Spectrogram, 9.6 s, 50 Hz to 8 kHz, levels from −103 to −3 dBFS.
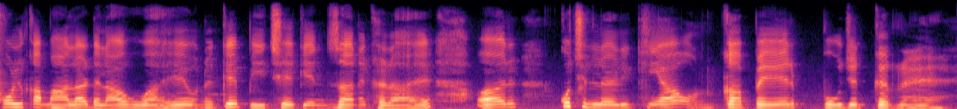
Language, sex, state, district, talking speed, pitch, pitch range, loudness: Hindi, female, Odisha, Khordha, 130 wpm, 210 Hz, 200-220 Hz, -19 LUFS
